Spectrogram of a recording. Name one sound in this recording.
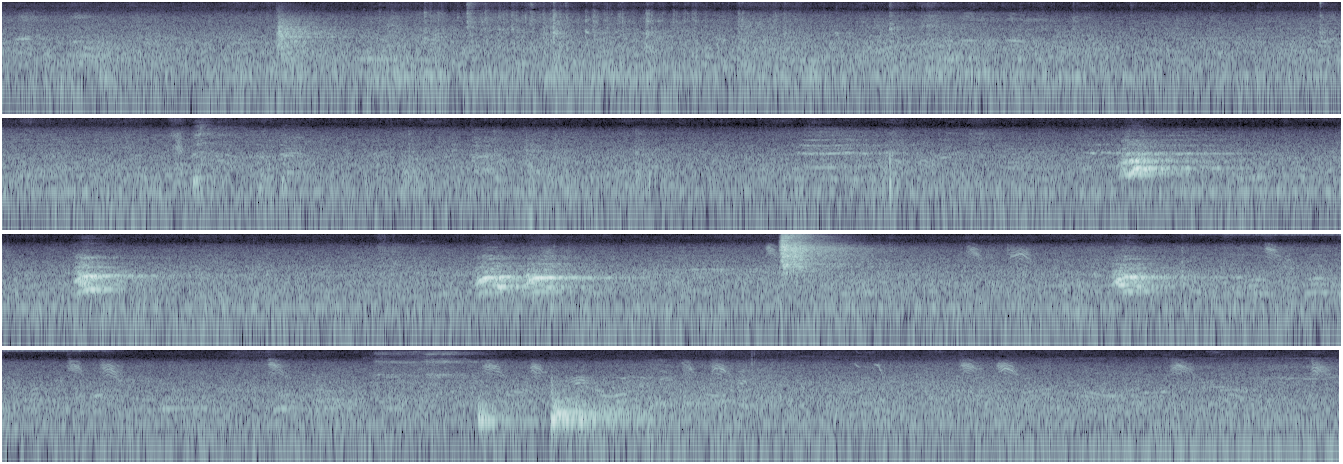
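Traffic hums steadily outdoors on a city street.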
